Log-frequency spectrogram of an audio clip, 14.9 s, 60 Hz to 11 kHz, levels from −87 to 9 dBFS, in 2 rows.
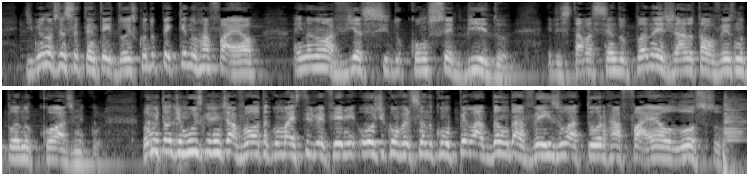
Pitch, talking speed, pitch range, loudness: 175 Hz, 170 wpm, 155-205 Hz, -15 LUFS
